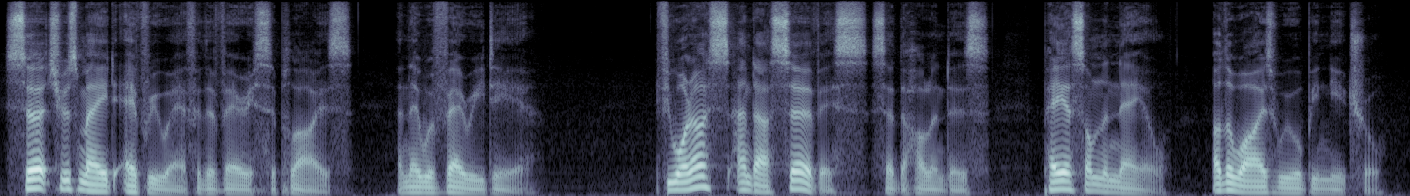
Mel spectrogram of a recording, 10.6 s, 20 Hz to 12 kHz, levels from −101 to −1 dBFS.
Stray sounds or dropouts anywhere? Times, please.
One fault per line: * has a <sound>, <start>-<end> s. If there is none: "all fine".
all fine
